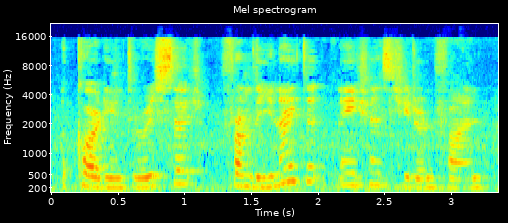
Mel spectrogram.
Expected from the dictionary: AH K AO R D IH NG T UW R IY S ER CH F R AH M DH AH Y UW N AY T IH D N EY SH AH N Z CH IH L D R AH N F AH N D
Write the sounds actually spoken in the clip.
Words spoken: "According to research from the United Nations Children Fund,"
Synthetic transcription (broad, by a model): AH K AO R D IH NG T UW R IY S ER CH F R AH M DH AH Y UW N AY T IH D N EY SH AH N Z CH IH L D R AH N F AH N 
